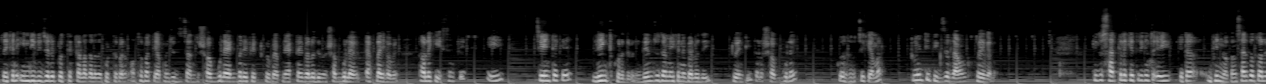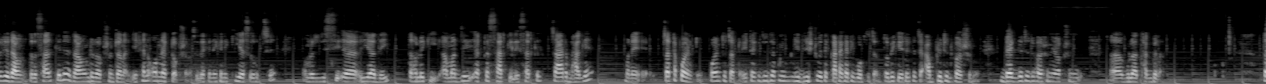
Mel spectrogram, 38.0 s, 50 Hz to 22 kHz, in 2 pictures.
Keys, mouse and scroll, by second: 7.2 click, 9.8 click, 12.9-22.9 drag, 22.9 click, 32.1 click, 35.8 click, 37.1 ctrl+z.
